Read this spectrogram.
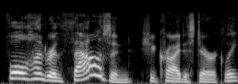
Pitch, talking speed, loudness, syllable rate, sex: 190 Hz, 150 wpm, -15 LUFS, 5.3 syllables/s, male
